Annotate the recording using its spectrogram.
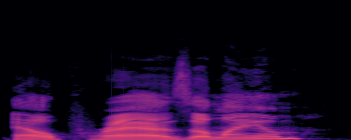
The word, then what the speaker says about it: alprazolam: I don't know if I said that right. That's alprazolam? – Yeah.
